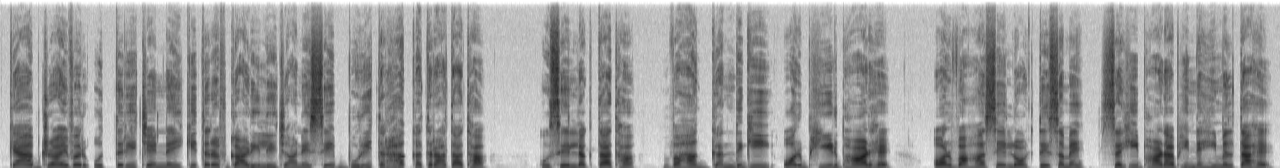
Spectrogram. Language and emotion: Hindi, disgusted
